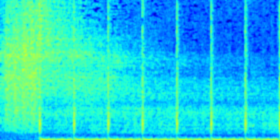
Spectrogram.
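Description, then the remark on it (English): An electronic dance track kicks in after a brief moment of quiet, loud and driving, with a heavy kick drum pounding at a steady, fast four-on-the-floor pulse and sharp clicks on each beat. “But let's listen, let's listen”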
